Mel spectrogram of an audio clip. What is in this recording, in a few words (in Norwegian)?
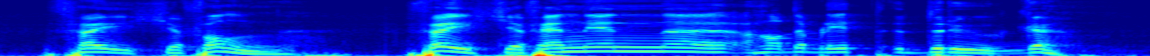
"føykjefonn", Numedalsmål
